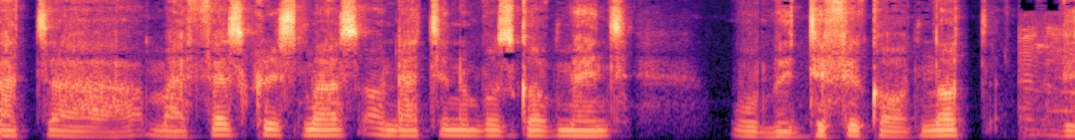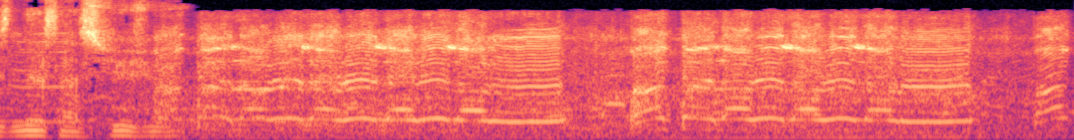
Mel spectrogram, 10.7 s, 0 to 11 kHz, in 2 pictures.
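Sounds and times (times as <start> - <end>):
speech: 0.0 - 7.1
crowd noise at a busy bus station: 5.1 - 10.7
loud tinny megaphone announcements at a busy bus station: 5.1 - 10.7
steady rumble of vehicles at a bus station: 5.1 - 10.7.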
